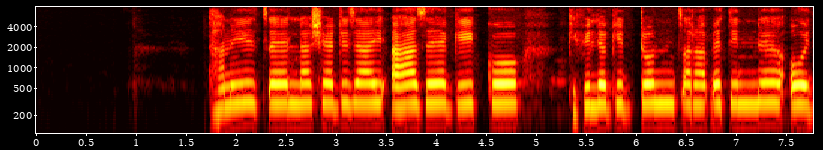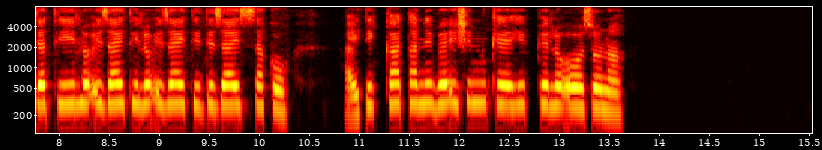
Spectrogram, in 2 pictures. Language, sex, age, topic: Gamo, female, 36-49, government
